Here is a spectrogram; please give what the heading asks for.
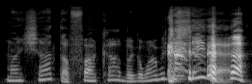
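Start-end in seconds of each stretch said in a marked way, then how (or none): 0.3-1.3 high, drawn-out mock exasperation; retold fed-up comeback; exasperated retort. 1.3-2.5 loud, high protest breaking into laughter; retold disbelief, cracking up; laughing incredulity.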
